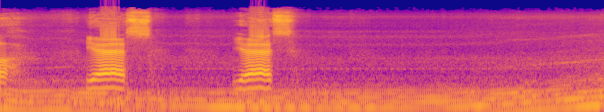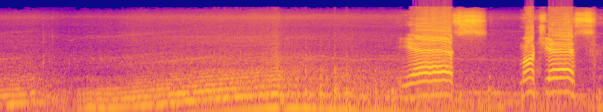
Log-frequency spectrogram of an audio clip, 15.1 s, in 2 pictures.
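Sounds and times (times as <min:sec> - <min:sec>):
motorcycle engine accelerating: 0:03.6 - 0:12.6.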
